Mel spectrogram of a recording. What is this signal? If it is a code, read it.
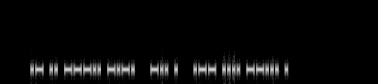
Morse code, heard as a keyed tone, about 51 wpm, 700 Hz. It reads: AI8C DE WH7E
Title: USA Callsign DE Callsign - 4 Characters - 50wpm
